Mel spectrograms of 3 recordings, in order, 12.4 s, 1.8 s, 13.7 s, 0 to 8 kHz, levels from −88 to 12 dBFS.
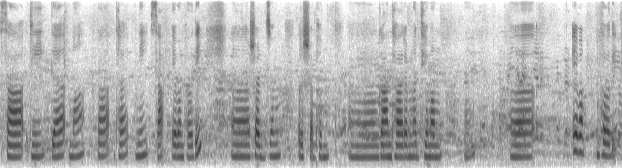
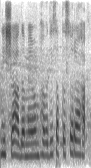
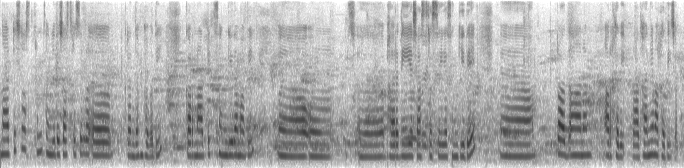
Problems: constant background noise, continuous background conversations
